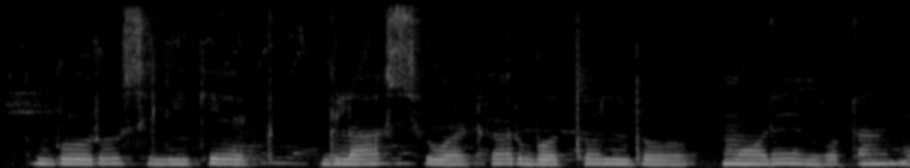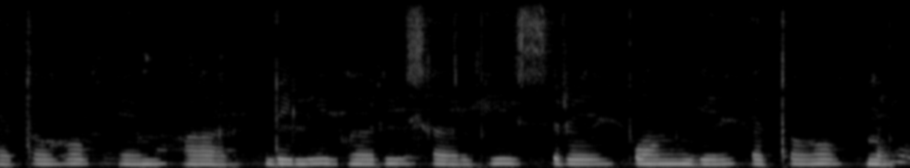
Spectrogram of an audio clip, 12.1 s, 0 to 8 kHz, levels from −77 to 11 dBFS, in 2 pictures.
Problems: none marked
